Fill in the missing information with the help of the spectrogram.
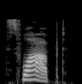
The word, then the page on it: swapped: British English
